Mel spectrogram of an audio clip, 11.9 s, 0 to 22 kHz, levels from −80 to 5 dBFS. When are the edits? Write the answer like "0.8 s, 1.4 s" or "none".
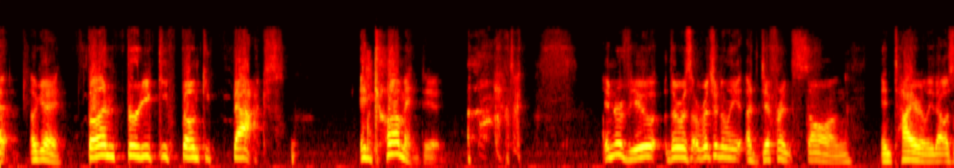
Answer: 7.5 s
